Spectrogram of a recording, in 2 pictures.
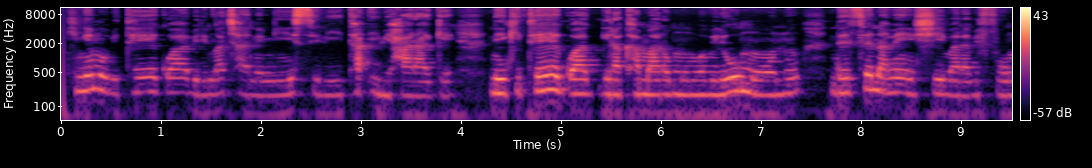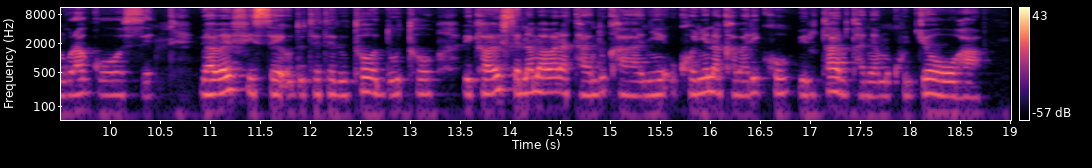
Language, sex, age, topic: Rundi, female, 18-24, agriculture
